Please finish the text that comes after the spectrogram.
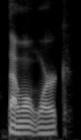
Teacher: A flat, low tone can sound dismissive, like, that won't work.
